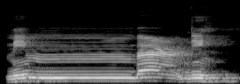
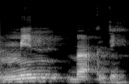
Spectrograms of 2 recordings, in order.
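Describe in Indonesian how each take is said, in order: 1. Bunyi sengau itu m yang samar. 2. Bunyi sengau itu n yang jelas. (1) "nun sukunnya sebagai huruf mim... disertai dengan samar" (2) "Kalau kita bacanya dengan jelas"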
